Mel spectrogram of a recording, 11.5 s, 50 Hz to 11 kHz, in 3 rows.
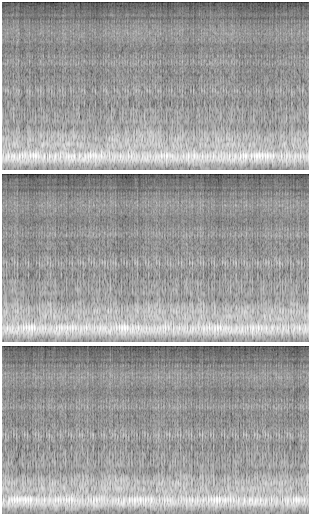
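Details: Audi A3 8P 2.0 TDI BMM diesel idling: uneven knocking rattle about three times a second from a seized alternator overrunning clutch pulley, sounding like a dual-mass flywheel or engine knock.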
